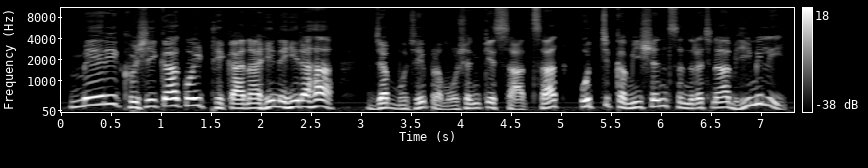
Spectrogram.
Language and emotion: Hindi, happy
